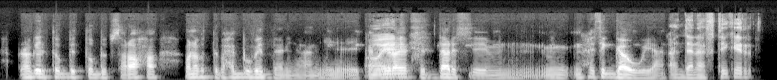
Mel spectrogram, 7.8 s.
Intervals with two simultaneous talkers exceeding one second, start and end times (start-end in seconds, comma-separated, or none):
none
